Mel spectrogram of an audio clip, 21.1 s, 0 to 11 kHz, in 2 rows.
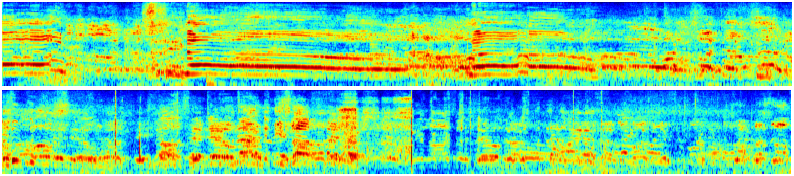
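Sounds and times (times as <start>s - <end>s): men shouting and chanting: 0.0s - 15.3s.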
